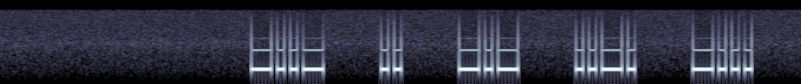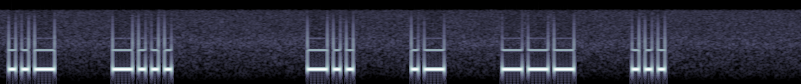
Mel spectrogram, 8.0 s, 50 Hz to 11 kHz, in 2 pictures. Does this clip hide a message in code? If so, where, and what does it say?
Yes: Morse code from 1.2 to 7.4 s, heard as a keyed tone, machine-sent, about 37 wpm, spaced as for 21 wpm, 530 Hz. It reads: XIKFBUB DAOS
